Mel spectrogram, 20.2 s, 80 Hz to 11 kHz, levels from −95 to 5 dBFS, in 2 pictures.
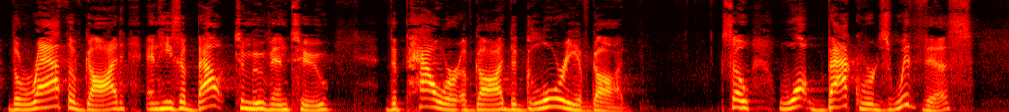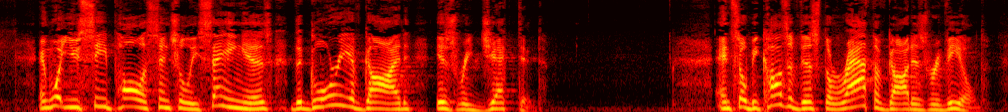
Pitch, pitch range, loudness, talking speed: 180 Hz, 160-215 Hz, -28 LUFS, 145 wpm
